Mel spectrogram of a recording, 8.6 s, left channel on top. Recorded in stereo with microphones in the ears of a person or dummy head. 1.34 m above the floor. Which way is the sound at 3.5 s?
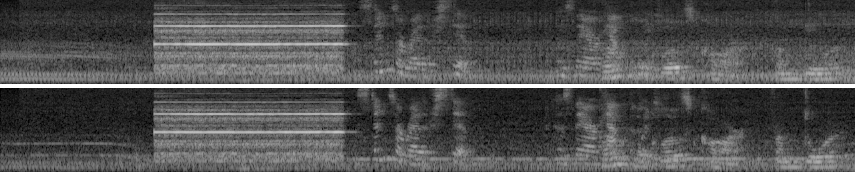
75° right (ahead or behind).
